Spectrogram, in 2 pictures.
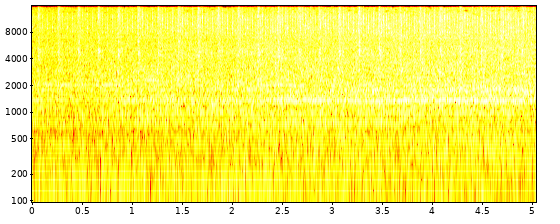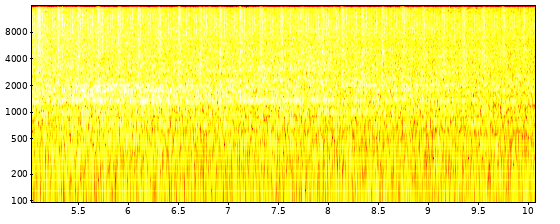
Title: E63 ticking noise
